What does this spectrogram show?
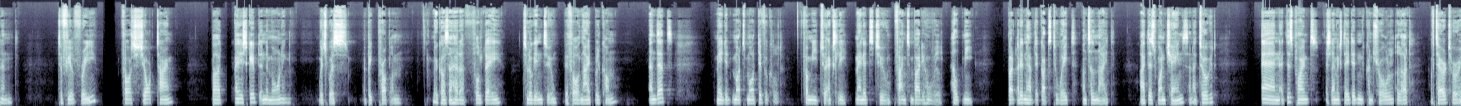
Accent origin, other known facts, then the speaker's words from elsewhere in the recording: Denmark; I was born in Denmark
